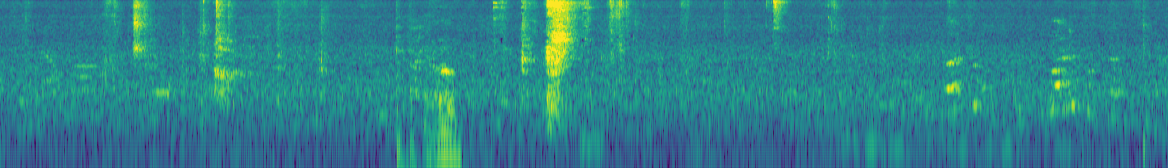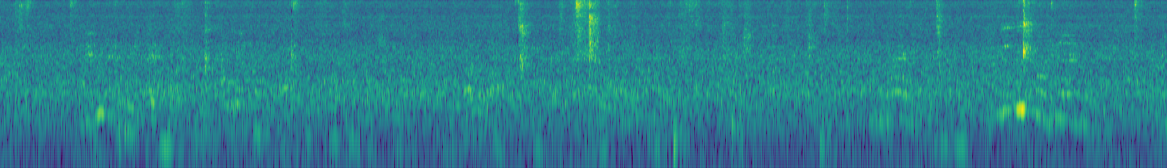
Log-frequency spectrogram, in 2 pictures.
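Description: A man handles food with his fingers, making small clicks and taps.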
